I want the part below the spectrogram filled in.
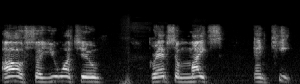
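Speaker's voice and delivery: very slow, word by word; mock phone readback. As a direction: read back the garbled text deliberately. Acts phone mishearing, read back slowly.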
